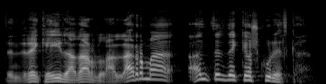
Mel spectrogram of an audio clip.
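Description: A man voicing a timid, well-meaning village bus driver in an animated children's series, hesitant and bumbling. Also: mid-range voice, moderate pace, noisy background. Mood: resigned.

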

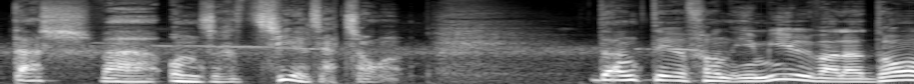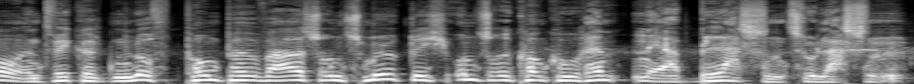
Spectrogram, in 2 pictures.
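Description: A man acting a shrewd, condescending gentleman in an audio drama, with formal, measured phrasing and a creaky voice. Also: a little high, animated. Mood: grave, explaining. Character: shrewd, superior gentleman, elder brother of a detective.

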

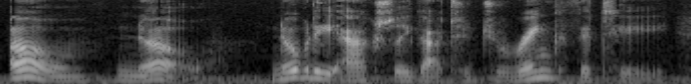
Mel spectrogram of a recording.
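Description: A woman's voice: sits low, lively intonation, moderate pace, creaky, noisy background. A woman playing an anxious, earnest hotel employee in an audio drama, worried and hesitant.

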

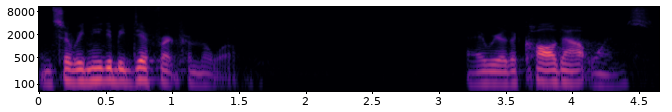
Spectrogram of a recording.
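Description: A man in his thirties with an American accent, preaching a sermon in a church sanctuary on a headset mic, swinging from loud emphatic peaks to quiet asides. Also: on the low side, a little fast. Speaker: pastor. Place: church sanctuary, standing at a pulpit.

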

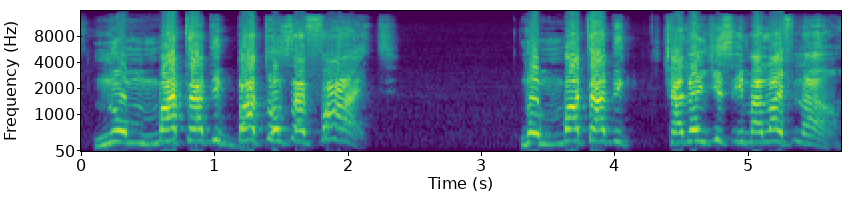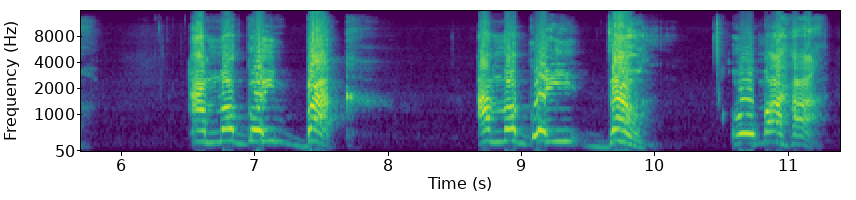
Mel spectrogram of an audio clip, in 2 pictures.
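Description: A man preaching with a very high, bright voice, pouring out repeated declarations. He leads the prayer with fervent intensity and slips into speaking in tongues between phrases. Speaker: pastor.

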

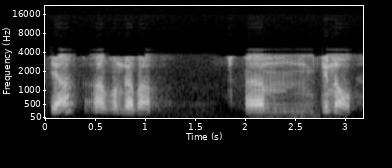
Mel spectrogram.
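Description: Man, telesales caller, mid-pitched, dull phone-line sound. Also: slow pace, slightly rough. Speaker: trading sales caller. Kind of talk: sales phone call. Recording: roomy, muffled lo-fi phone line.

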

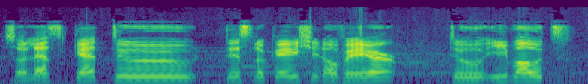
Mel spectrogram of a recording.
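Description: A young man from the Netherlands with a Dutch accent, chatting casually as he streams a game, answering chat and thinking out loud. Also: sits high, level tone, measured pace, highs cut off, slight background noise. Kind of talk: live gameplay commentary, reading chat.

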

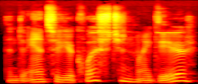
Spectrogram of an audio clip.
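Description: A man playing a deranged captor in an audio horror drama, coaxing with mock gentleness and playful menace. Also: on the low side, expressive, normal speed, background noise, lightly acted. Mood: falsely sweet menace.

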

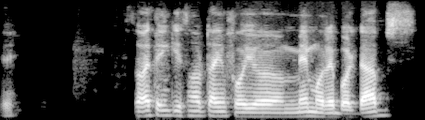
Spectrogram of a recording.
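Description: A man's voice: lowish voice, steady tone, moderate pace, dull audio. A male interview host prompting his guest over a video call.

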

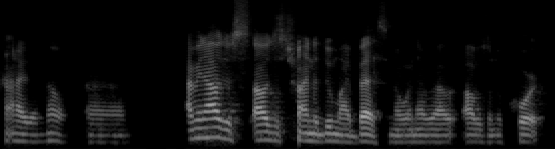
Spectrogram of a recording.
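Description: A young man, a basketball player, answering postgame press questions haltingly, full of fillers and restarts, at a table mic in a team media room. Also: sits low, fairly even intonation, dry recording, muffled recording. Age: young adult. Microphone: table mic on stand.

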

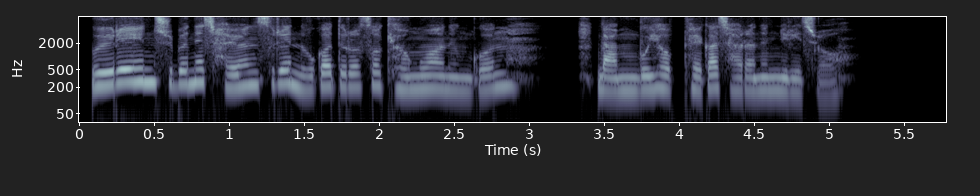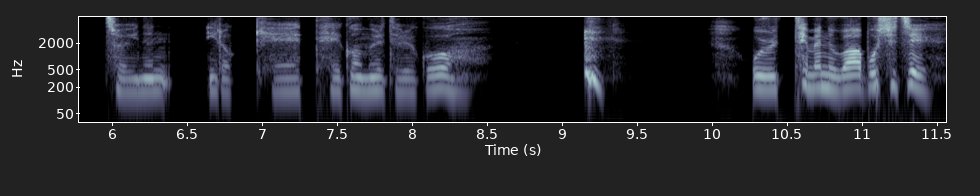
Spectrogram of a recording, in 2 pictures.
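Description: Dry-witted young knight-bodyguard, played by a woman, mellow. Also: medium pitch, no echo, natural voice. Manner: polite but curt, matter-of-fact, faintly sardonic. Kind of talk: scripted game character voice lines.

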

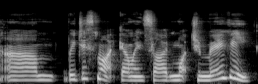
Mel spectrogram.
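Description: A woman's voice: medium pitch, moderate pace, fairly bright tone. A woman speaking casually in an interview, chatty, with many ums and restarts. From Australia. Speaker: farm program coordinator.

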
